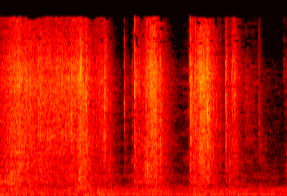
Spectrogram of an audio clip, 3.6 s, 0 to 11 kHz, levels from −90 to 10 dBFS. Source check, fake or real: real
